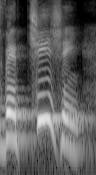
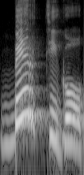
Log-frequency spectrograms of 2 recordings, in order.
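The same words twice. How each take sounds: First: Vertigem said ver-TCHI-gem; Portuguese stress. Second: Vértigo said slowly, BÉR-ti-go; Spanish stress. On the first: Teacher giving the Portuguese form, vertigem stressed on TI. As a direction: lean on TI in vertigem. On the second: Teacher giving the Spanish word, Vértigo stressed on VÉR. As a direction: draw out the first syllable of Vértigo. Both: Shown as a demonstration. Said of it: "em português dizemos vertigem".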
